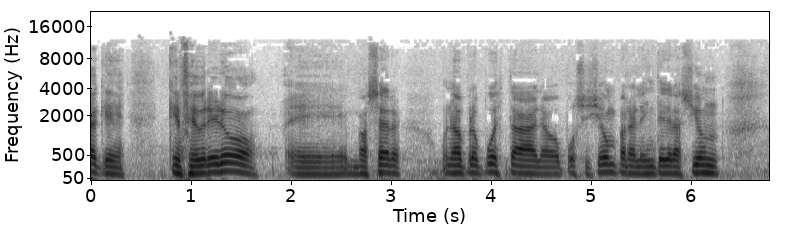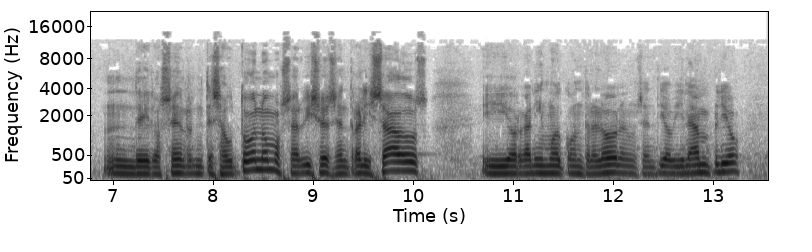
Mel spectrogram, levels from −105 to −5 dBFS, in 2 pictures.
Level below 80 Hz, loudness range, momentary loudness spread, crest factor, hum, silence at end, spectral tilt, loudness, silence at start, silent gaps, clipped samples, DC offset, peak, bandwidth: -46 dBFS; 1 LU; 10 LU; 18 dB; none; 0 s; -6.5 dB/octave; -20 LUFS; 0 s; none; under 0.1%; under 0.1%; -2 dBFS; 12 kHz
